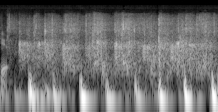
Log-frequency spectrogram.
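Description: Audience applause, with one pair of hands clapping loudly close to the microphone at about four claps a second.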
